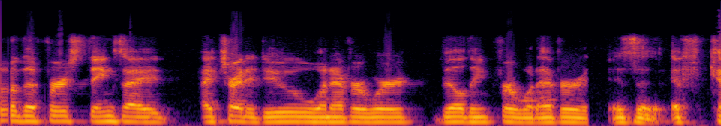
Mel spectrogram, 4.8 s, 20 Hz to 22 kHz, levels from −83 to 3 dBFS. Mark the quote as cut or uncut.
cut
